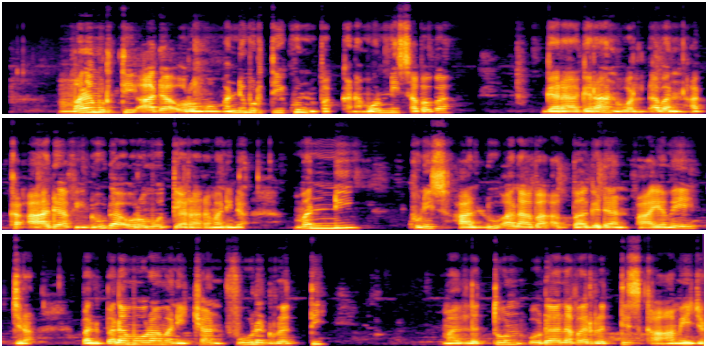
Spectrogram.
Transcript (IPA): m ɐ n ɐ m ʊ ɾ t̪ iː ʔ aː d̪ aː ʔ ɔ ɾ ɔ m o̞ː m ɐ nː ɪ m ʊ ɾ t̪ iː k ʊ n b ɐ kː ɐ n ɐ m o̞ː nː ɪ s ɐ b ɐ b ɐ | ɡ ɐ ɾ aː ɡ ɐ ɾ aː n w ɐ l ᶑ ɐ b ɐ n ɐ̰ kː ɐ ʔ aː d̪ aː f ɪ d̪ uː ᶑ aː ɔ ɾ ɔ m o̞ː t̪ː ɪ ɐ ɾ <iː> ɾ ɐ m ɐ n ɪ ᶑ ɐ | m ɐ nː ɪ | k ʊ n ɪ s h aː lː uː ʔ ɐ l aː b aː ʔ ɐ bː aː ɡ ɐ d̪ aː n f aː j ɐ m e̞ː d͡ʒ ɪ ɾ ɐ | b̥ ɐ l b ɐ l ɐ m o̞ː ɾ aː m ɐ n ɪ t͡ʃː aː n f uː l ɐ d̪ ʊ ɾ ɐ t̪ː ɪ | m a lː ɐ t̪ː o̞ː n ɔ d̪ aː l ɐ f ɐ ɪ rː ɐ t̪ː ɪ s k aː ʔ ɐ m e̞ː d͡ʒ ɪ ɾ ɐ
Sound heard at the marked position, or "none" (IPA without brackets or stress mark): aː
